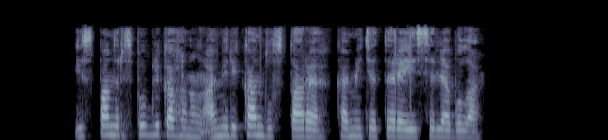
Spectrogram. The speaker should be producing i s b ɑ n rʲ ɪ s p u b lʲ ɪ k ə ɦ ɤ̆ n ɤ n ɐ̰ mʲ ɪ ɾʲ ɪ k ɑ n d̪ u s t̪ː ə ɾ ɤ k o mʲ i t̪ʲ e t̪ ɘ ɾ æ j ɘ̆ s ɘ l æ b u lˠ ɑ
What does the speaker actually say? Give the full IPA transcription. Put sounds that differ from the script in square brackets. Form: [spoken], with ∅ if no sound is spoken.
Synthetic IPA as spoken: i s [p] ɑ n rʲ ɪ s p u b lʲ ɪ k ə ɦ ɤ̆ n ɤ [ɴ] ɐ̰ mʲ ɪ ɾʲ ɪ k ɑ n d̪ u s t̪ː [ɑ] ɾ ɤ k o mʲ i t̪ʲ e t̪ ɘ ɾ æ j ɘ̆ s ɘ l æ b u lˠ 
